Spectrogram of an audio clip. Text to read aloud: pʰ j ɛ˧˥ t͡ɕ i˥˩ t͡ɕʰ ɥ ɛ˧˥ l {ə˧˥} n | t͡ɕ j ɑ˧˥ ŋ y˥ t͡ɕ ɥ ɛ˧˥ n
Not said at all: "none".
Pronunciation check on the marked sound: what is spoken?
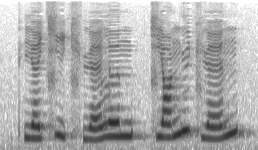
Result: ə˥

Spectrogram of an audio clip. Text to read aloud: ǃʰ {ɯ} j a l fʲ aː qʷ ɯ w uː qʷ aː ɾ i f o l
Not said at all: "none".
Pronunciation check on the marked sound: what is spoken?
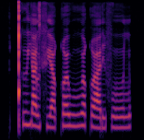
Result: ɯ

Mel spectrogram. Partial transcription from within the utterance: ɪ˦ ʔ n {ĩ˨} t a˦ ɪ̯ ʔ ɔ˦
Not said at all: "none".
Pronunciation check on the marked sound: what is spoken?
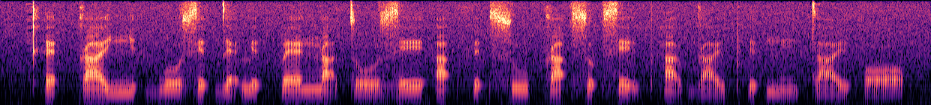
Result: ĩ˨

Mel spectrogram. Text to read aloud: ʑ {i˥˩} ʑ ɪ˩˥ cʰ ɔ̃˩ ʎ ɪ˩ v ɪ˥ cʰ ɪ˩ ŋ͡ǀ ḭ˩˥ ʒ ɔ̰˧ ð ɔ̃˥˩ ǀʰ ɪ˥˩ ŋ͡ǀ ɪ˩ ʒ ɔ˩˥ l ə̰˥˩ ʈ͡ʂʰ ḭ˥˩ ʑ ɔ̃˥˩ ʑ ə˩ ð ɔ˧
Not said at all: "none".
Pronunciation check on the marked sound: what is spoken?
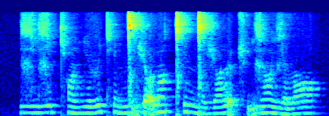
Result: i˩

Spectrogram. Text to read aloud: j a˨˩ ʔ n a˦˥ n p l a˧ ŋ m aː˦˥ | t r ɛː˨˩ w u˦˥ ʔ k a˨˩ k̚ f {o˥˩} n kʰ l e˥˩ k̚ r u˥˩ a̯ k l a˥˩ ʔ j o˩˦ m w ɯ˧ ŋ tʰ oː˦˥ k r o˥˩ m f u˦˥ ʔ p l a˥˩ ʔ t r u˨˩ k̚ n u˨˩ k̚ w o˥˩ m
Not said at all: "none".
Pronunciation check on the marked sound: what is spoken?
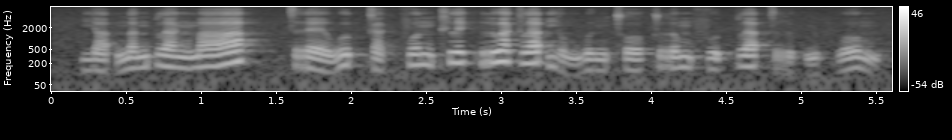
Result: o˥˩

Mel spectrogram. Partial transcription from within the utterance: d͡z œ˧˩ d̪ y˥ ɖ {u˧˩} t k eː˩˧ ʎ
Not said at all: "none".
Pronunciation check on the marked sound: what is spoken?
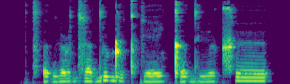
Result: u˧˩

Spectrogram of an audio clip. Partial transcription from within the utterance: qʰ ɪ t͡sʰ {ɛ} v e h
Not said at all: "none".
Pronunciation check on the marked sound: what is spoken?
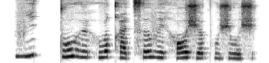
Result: ə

